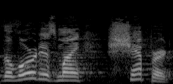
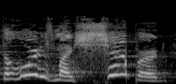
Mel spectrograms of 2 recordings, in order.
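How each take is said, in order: First: Said in the usual way. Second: "The Lord is my shepherd" read aloud higher, louder and slow in mock dismay. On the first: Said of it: "but it says". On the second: Pastor reenacting finding the misspelled card, mock dismay. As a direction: groan the line out like you just spotted the typo. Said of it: "And I went".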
